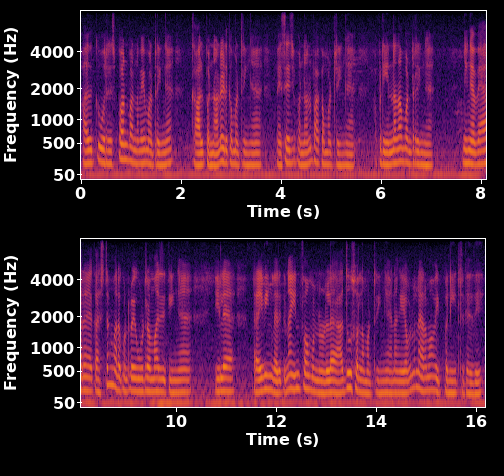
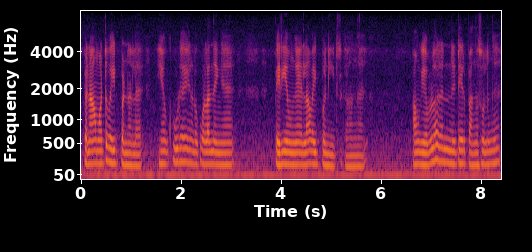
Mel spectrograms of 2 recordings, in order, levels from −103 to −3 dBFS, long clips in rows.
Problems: none marked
